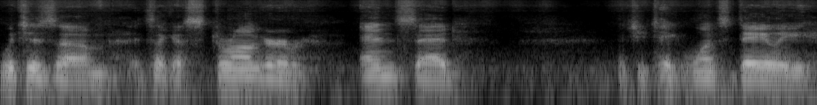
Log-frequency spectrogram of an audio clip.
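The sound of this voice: A man talks in a low voice with a slightly husky edge and an American accent. His pace is slow and his intonation fairly even.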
